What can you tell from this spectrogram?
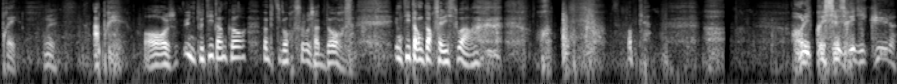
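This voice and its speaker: A man, a stage actor, murmuring low, chuckling asides between scenes of a solo show at a gala. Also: lively intonation, measured pace, gravelly, pauses often, slight background noise.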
